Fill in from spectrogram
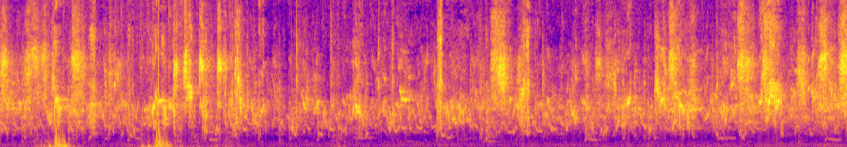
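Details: Budgerigar flock, happy and feeding, giving busy overlapping warbles and sharp squawky chirps, with two low knocking thuds near the start.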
